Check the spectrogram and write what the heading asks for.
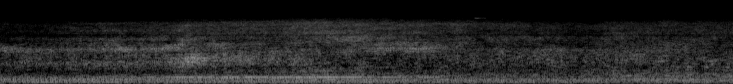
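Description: Steady outdoor background noise with a low engine drone, and a held tone in it for a few seconds partway through.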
